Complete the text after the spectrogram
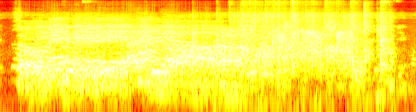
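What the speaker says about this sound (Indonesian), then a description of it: "Ya, tadi tepuk pramuka." A group in an Islamic religious education class claps the Indonesian scout clap pattern (tepuk pramuka), a loud, dense burst of rhythmic hand clapping mixed with children's shouts lasting several seconds before trailing off.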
